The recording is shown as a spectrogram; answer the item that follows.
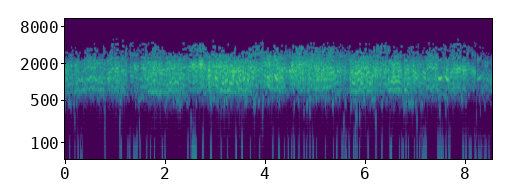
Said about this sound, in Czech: Hlas husí polní je poměrně typický a v každém tom projevu je jasně slyšitelné dvou nebo tří slabičné ga, ga anebo kajak.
